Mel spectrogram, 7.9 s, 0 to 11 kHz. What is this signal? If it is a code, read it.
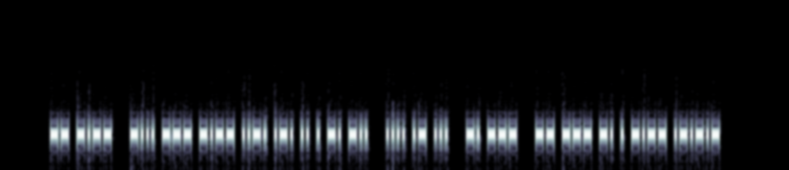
Morse code, heard as a keyed tone, about 46 wpm, 700 Hz. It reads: MY BOYFRIEND HAS NO MONEY.
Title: Sentences from Top 1000 Words - Review Part 5 - 45wpm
